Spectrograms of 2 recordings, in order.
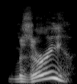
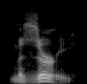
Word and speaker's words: Missouri: here I I meant the pronunciation depends on where you're from oh yes because I I would say being from the West Coast Missouri I would also say Missouri people in Missouri say missou that's why you're a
